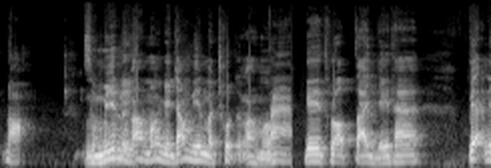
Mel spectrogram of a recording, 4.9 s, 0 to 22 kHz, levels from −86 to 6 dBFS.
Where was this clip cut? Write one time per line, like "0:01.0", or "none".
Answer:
0:02.9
